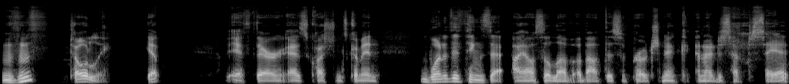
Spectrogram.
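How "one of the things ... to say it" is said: hushed half-whisper spoken close to the mic. Addressing Nick during a show discussion, half-whispering. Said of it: "You're whispering".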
